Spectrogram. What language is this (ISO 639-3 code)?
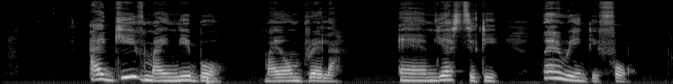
pcm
